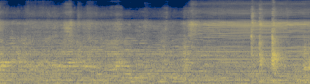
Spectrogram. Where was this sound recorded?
in a restroom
